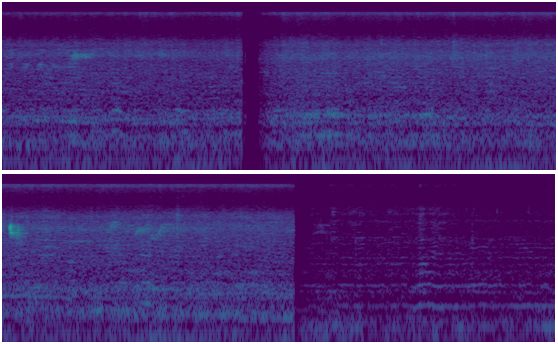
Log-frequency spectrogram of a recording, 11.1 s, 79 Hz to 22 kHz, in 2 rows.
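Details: Asiatic honey bee (Apis cerana) colony without a queen, being given a comb holding a queen cell: a steady, hissing hum of many bees, with a break near 2.5 seconds, one sharp click, and a quieter, thinner stretch at the end.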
